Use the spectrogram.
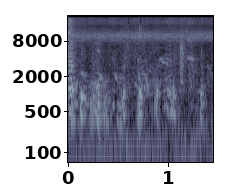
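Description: Free-range village chickens cluck in short, irregular bursts, close and fairly clear over a quiet background.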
